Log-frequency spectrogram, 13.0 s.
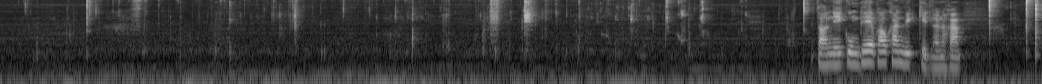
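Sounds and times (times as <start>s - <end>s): low steady hum: 0.0s - 13.0s
person chewing ribs: 0.2s - 10.2s
wet mouth clicks and smacks: 12.4s - 13.0s.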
